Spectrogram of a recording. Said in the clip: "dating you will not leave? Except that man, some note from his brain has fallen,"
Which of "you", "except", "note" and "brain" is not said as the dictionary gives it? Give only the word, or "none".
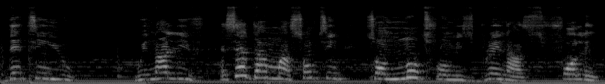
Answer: except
